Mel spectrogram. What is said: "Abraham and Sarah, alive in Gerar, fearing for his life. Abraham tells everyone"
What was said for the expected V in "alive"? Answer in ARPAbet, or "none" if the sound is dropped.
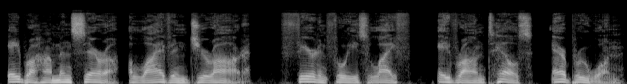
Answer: V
